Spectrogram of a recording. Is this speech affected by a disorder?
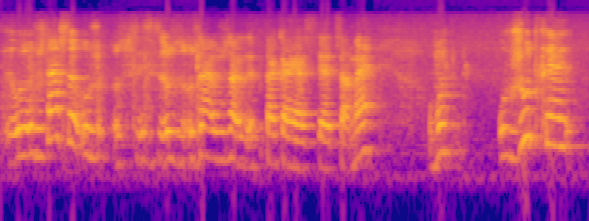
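Yes: sensory aphasia after stroke; left middle cerebral artery stroke after blood pressure spike on background of high blood pressure; does not understand speech addressed to her; estrangement of word meanings.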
